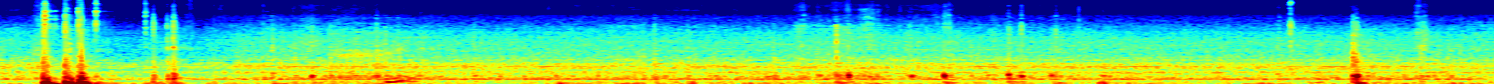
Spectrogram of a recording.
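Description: Knocks and clatter of tools and plastic parts being handled on a workbench, loudest about half a second in, then a few scattered light clicks over a steady low background hum.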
